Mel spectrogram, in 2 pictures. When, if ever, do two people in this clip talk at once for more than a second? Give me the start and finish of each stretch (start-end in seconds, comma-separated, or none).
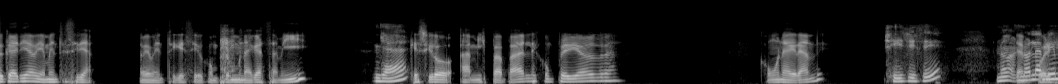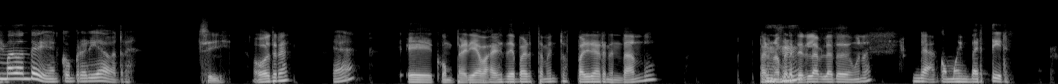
none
